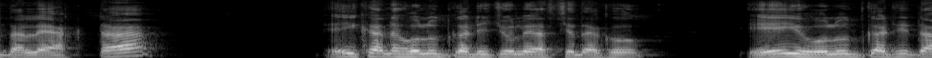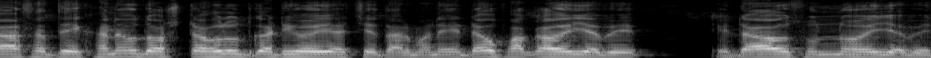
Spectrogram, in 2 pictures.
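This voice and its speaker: A man's voice: a little high, a little mellow, smooth. A man teaching an online math lesson, patiently asking questions and answering them himself. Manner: patient, asks and answers his own questions. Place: online class on a video call.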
